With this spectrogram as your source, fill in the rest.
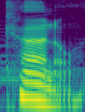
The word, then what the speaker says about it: colonel: spelled colonell but it's pronounced kernel as if it's k e r n e l it's a bit weird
